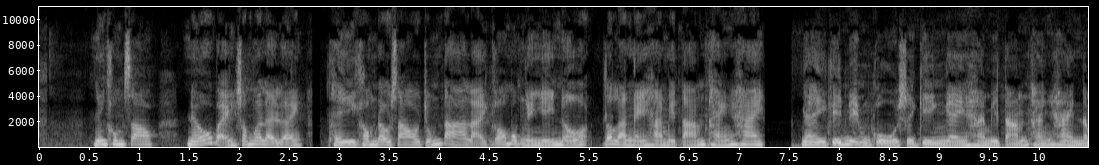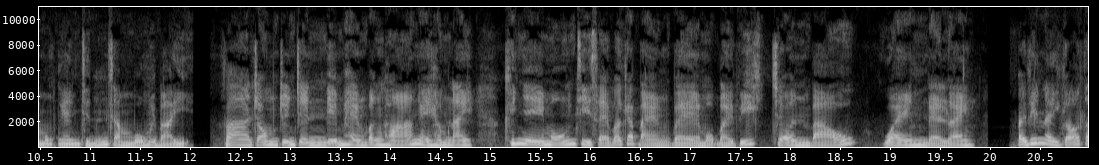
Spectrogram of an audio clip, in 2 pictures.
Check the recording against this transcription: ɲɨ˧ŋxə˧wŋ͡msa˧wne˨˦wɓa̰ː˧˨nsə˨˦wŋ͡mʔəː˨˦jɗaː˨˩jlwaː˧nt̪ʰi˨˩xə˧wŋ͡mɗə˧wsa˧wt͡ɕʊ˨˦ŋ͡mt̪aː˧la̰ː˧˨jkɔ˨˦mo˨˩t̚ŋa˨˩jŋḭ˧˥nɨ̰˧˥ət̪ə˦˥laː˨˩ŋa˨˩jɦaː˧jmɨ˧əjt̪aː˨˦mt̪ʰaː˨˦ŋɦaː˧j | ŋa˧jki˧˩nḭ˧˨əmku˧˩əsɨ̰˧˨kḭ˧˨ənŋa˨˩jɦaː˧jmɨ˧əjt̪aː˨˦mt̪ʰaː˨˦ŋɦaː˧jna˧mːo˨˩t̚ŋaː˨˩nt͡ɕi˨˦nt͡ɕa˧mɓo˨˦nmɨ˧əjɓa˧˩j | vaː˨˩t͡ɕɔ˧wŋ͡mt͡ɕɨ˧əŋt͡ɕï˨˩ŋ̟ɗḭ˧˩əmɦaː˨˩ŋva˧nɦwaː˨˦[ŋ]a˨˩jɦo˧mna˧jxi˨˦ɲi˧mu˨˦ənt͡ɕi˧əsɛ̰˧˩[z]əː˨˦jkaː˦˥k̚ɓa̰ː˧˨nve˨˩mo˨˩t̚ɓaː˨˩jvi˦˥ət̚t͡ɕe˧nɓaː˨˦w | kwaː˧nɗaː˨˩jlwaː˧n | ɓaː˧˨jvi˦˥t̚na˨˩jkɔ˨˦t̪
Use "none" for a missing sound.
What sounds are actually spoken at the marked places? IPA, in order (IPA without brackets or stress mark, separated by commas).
ŋ, v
